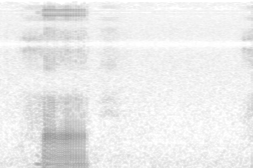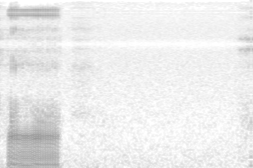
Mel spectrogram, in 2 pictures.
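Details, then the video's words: Sleeping pug dog snoring indoors: two loud, rough, rasping snores about two seconds apart, each lasting under a second, broadband and harmonic, with quiet breathing between. "Perro Pug Roncando cuando Duerme"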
